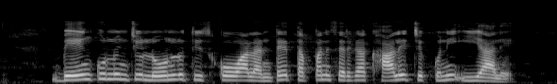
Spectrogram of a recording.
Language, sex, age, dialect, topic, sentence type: Telugu, female, 25-30, Telangana, banking, statement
